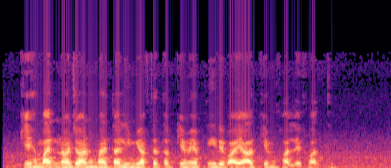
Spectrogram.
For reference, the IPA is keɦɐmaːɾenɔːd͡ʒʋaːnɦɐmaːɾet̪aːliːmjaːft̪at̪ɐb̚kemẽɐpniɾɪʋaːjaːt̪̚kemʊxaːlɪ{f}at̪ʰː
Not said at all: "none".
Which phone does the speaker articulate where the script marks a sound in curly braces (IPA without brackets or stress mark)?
f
